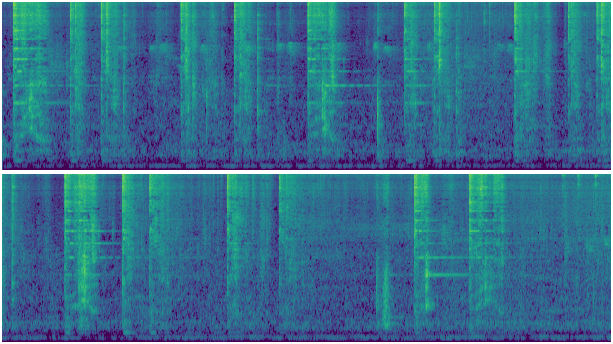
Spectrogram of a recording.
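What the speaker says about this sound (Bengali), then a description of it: "মশলার সঙ্গে হলুদ দিয়ে টমেটোটা দিয়ে আলুটা ভালো করে কষিয়ে নেব।" Potatoes and tomato with turmeric and spices are stirred in a pan, a utensil scraping and clinking against the metal in a regular rhythm of sharp strokes over a faint sizzle.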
